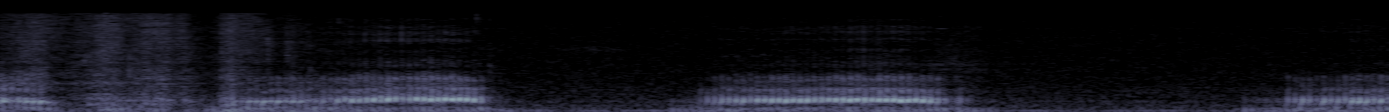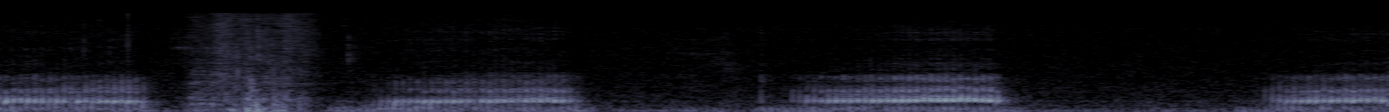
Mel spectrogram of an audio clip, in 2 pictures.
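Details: Domestic cat purring indoors in a room: a low, steady rumbling purr that swells and fades in cycles of about two seconds, with short quieter gaps between each breath and a few soft rustles.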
